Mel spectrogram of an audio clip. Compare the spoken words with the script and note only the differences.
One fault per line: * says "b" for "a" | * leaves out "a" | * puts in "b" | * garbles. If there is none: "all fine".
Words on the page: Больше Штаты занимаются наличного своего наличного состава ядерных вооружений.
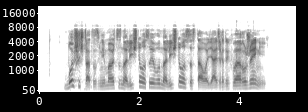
all fine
